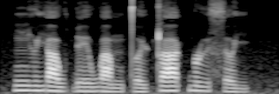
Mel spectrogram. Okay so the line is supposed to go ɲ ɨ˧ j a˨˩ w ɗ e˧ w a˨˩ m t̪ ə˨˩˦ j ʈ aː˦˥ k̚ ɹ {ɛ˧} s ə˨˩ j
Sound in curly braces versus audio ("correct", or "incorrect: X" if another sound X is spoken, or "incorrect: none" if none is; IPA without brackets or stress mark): incorrect: ɨ˧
